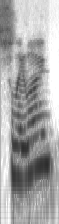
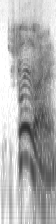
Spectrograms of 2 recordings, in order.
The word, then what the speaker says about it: Schlehlein: of even trying um how do you pronounce your last name it's slay line sleigh line okay that's I think I was gonna get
